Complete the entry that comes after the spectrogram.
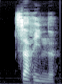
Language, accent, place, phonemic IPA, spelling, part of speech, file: French, France, Lyon, /tsa.ʁin/, tsarine, noun, LL-Q150 (fra)-tsarine.wav
- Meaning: tsarina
